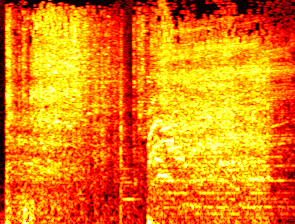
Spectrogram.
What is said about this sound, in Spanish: Se cayó un espejo que se hizo mil pedazos.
